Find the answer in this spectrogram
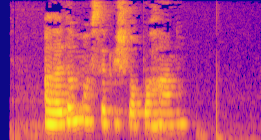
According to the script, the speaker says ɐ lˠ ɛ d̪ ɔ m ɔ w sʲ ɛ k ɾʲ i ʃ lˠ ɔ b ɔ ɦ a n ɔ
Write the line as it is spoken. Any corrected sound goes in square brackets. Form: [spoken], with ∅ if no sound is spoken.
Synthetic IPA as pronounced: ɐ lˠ ɛ d̪ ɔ m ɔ w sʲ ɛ [p] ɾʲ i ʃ lˠ ɔ [p] ɔ ɦ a n ɔ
